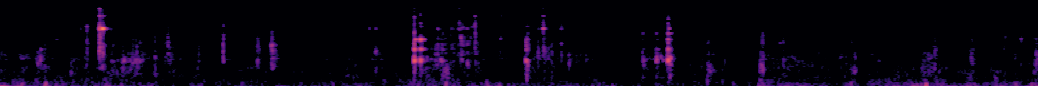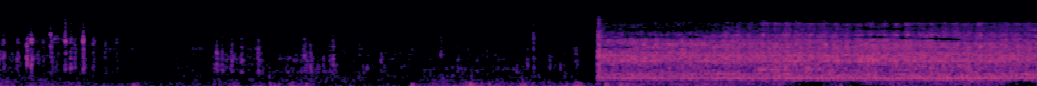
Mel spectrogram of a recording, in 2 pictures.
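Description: Light clinks and knocks of an aluminium workpiece and vise parts as the piece is flipped and clamped on the milling machine. About eight seconds in, a steady running noise from the milling machine starts abruptly and holds at an even level.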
